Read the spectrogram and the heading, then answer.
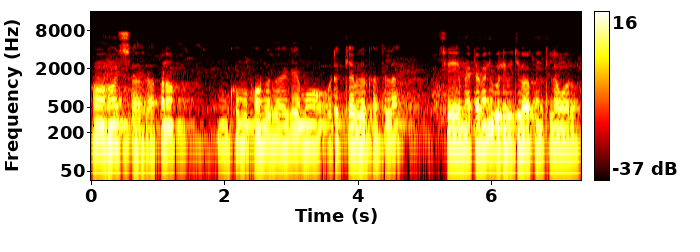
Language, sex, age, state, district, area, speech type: Odia, male, 18-30, Odisha, Subarnapur, urban, spontaneous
